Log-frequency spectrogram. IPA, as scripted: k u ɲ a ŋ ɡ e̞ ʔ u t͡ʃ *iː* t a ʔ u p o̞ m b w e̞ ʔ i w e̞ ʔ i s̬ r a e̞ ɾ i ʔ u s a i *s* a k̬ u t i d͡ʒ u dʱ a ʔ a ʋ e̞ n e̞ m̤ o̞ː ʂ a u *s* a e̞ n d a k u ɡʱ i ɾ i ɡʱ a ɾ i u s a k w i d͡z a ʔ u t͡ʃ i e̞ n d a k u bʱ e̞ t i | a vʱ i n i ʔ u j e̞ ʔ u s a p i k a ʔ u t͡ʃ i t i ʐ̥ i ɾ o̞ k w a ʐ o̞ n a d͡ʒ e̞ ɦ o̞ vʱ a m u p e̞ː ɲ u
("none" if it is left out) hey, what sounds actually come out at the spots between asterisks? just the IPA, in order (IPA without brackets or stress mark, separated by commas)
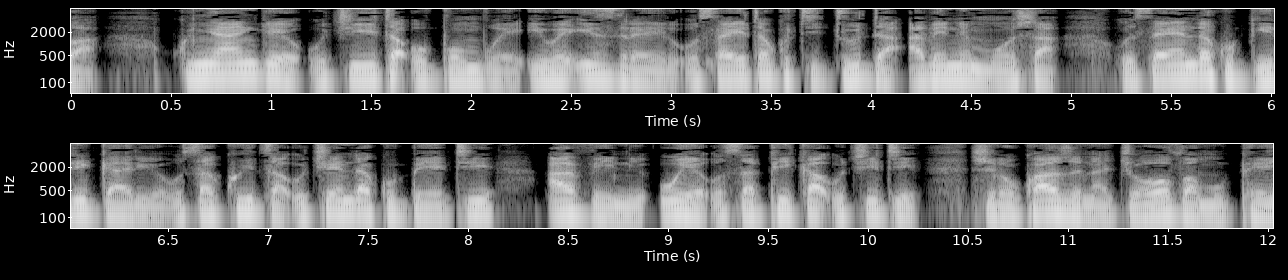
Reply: iː, t, s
